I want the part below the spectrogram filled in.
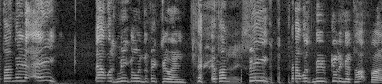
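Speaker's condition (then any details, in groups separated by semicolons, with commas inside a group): Cerebral palsy; from birth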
